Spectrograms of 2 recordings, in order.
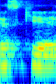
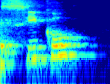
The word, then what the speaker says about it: SQL: Apenas por curiosidade, existem duas formas de pronunciar SQL em inglês. Ou é SQL ou SQL.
